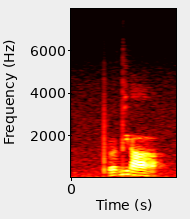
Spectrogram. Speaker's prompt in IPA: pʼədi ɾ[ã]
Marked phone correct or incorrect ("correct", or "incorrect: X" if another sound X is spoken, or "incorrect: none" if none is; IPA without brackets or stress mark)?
incorrect: a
